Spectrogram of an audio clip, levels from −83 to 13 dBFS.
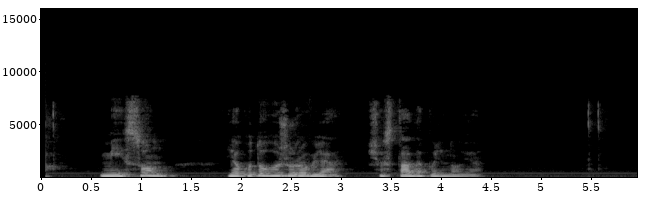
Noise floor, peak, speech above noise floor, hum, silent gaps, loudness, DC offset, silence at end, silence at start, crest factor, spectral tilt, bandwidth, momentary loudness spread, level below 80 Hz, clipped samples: -65 dBFS; -12 dBFS; 41 dB; none; none; -26 LUFS; under 0.1%; 1.55 s; 0.05 s; 14 dB; -8 dB/octave; 7.6 kHz; 16 LU; -60 dBFS; under 0.1%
